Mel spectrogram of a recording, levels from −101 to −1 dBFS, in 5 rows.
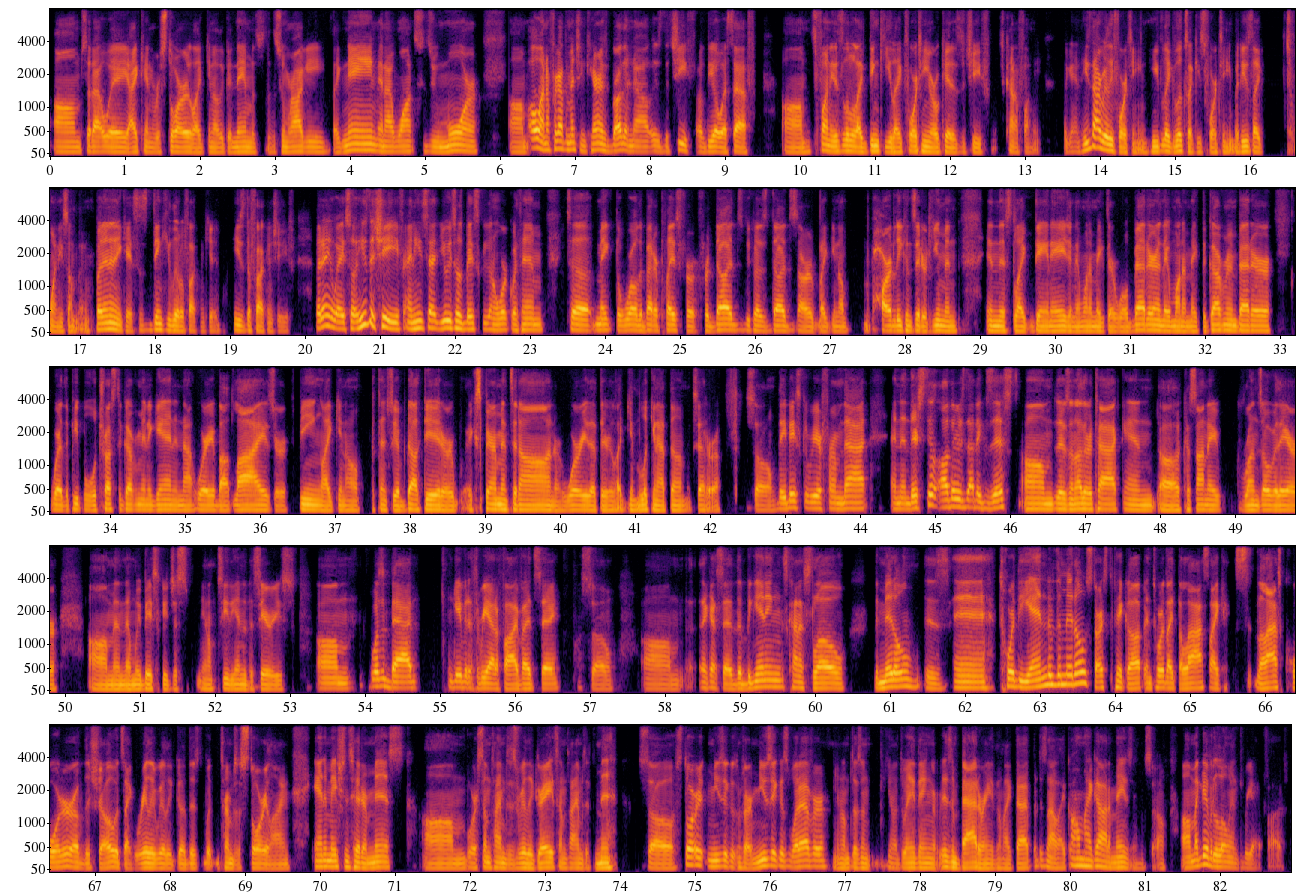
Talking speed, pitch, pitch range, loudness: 240 wpm, 100 Hz, 95-115 Hz, -21 LUFS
